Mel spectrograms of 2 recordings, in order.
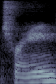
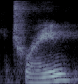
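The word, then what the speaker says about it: Treign: Train. Train. T R E I G N I think is how it's spelled. Train.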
